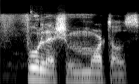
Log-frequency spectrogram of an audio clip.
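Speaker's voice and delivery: snarling, spiteful, hateful elf voice. Narrator voicing a hateful spectral woman addressing the mortals, snarling. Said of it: "she snarls".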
